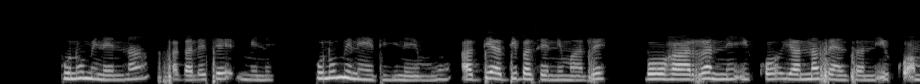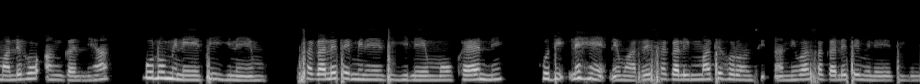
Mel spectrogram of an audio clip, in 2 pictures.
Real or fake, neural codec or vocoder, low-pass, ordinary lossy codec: fake; vocoder, 44.1 kHz, 128 mel bands every 512 samples, BigVGAN v2; 5.4 kHz; MP3, 24 kbps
